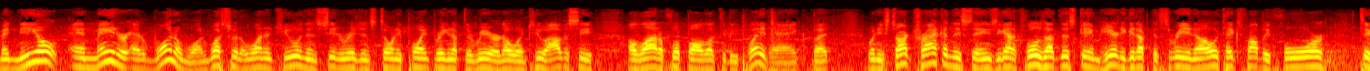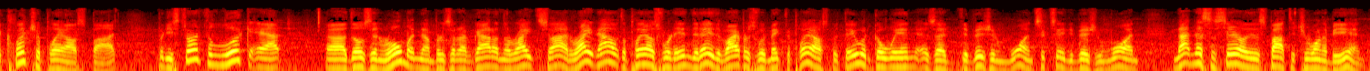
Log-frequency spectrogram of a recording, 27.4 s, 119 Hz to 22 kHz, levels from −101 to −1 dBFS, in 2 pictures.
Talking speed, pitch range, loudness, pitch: 250 wpm, 140-175 Hz, -32 LUFS, 155 Hz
